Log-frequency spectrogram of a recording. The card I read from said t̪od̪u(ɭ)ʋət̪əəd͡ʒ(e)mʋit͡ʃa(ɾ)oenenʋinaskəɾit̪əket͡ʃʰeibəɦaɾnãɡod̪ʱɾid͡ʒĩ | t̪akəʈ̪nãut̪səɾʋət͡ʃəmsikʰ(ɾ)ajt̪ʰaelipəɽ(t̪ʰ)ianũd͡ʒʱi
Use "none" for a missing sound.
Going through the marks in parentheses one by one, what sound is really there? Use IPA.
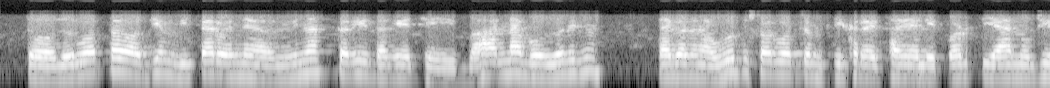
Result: ɾ, i, ɾ, ɾ, t̪

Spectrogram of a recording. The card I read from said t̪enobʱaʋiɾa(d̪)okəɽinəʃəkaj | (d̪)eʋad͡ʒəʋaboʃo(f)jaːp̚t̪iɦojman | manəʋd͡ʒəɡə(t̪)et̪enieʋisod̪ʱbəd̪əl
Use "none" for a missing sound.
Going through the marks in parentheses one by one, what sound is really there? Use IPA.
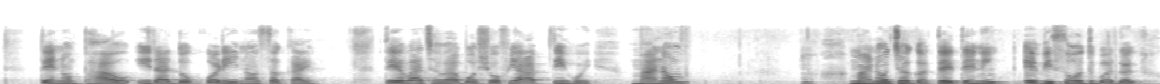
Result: d̪, t̪, f, t̪

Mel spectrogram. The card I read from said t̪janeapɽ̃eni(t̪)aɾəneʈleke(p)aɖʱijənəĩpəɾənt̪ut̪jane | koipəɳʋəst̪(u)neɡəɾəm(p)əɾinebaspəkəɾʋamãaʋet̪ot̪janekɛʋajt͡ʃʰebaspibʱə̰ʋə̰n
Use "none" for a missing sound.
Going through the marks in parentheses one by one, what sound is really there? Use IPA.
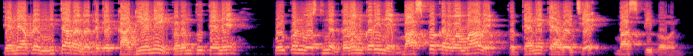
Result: t̪, k, u, k

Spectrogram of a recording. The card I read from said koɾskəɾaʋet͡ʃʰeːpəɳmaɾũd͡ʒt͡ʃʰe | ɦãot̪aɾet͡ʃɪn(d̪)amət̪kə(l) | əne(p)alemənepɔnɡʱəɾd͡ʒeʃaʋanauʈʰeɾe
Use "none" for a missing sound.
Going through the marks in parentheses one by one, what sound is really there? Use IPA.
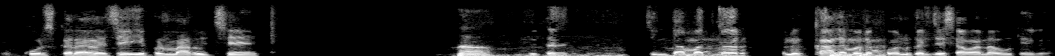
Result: t̪, ɾ, k

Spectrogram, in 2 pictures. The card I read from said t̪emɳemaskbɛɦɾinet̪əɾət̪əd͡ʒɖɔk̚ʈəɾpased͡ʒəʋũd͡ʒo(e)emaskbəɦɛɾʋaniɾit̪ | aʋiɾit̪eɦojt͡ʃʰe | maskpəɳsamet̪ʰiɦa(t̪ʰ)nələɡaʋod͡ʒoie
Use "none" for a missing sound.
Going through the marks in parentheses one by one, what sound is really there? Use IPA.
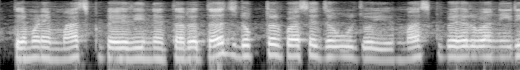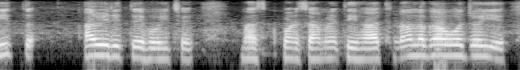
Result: i, t̪ʰ

